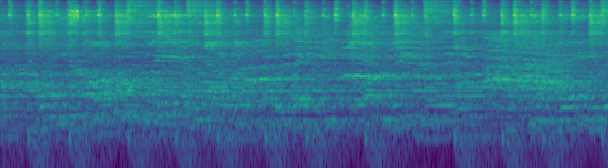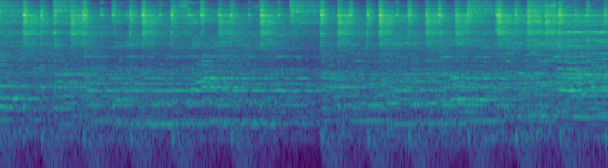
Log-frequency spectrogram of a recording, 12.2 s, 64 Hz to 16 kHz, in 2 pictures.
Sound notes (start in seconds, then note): 3.8 yelling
